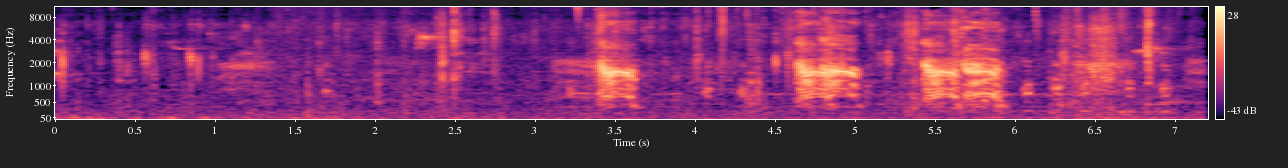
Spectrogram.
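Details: Crows, apparently squabbling over food, give three loud, harsh, rasping caws near the middle of the recording, each about half a second long. Fainter caws, scattered clicks and low background noise fill the gaps.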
